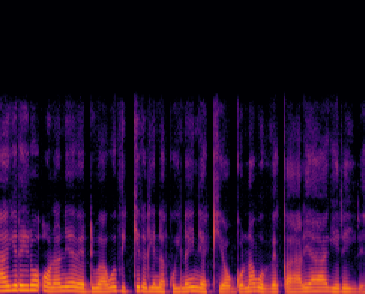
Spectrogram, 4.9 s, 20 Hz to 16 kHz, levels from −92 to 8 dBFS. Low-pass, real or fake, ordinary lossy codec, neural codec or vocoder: 10.8 kHz; fake; none; codec, 24 kHz, 3.1 kbps, DualCodec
